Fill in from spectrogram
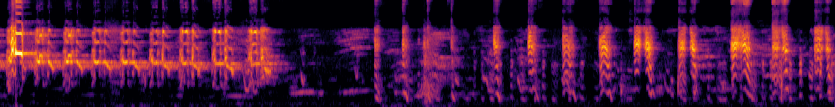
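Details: Grey francolins, a pair, give a quick series of evenly spaced, ringing, harmonic notes for under three seconds, followed by quieter scattered clicks and short squeaky sounds.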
